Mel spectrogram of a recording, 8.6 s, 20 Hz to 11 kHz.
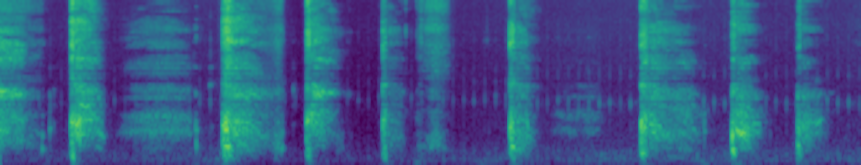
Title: Girl coughing 32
